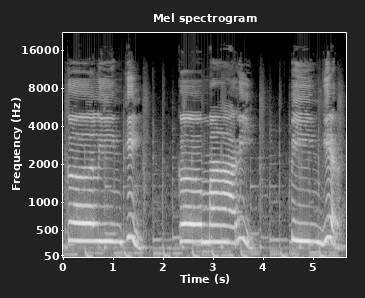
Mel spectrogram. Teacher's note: vokal I tinggi bawah depan dengan kondisi bibir semi tertutup. Kata yang dihasilkan seperti kelingking, kemari, pinggir.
